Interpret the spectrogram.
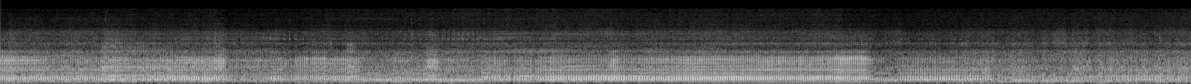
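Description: Yamaha Vixion's single-cylinder engine running under way on the road, its pitch and level falling as the throttle is eased about two seconds in, briefly around four to five seconds, and again near nine seconds.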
